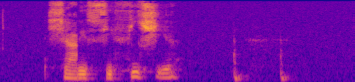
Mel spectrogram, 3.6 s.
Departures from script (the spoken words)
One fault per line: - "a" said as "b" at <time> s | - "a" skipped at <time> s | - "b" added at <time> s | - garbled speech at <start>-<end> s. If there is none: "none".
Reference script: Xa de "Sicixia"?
none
